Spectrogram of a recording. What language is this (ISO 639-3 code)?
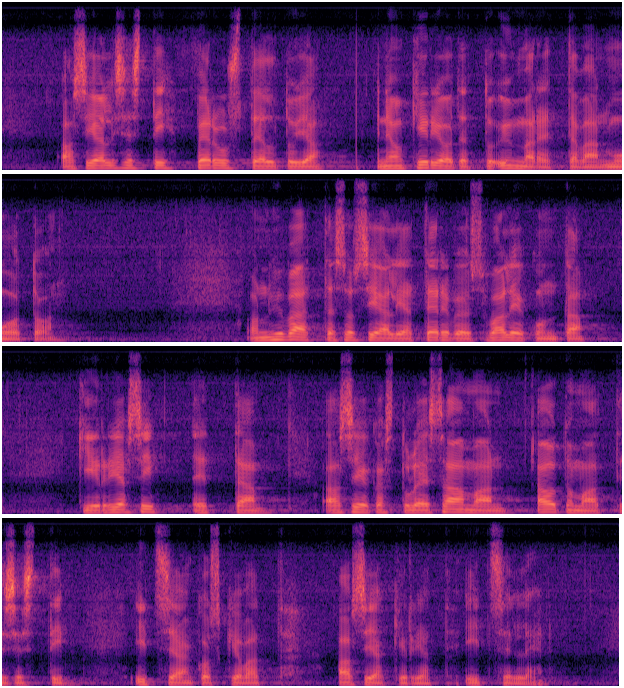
fin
